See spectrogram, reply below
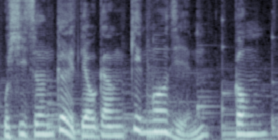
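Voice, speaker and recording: Over a music bed of instrumental music, a man with a Taiwanese accent narrates in the first person as a reflective film director recalling his memories in a scripted radio drama. His voice is on the high side and animated, at a moderate pace, with a lightly acted delivery.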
